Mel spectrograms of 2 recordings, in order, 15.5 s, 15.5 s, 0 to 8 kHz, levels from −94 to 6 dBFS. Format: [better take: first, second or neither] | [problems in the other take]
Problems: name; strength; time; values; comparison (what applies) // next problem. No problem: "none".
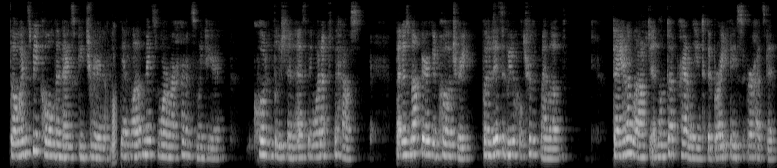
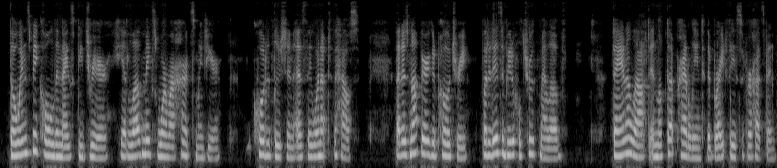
second | noise reduction (neural mask model DeepFilterNet 3)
